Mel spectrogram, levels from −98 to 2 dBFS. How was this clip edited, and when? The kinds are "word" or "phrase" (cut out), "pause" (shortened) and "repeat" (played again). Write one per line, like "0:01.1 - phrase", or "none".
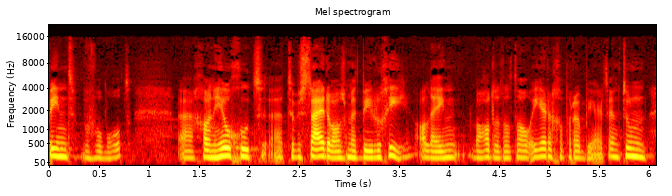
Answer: none

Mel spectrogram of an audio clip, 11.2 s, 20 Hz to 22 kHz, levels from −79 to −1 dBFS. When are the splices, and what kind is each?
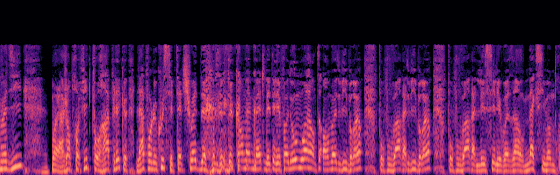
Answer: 0:08.1 - repeat

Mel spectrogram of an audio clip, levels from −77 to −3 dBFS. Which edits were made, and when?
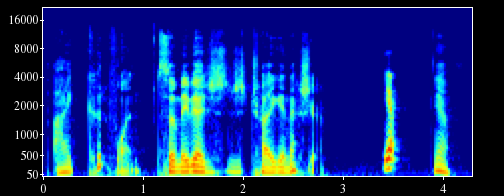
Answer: none

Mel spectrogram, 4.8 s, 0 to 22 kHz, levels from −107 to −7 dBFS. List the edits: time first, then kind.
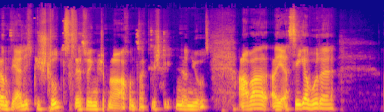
0:01.3 - word
0:01.8 - word

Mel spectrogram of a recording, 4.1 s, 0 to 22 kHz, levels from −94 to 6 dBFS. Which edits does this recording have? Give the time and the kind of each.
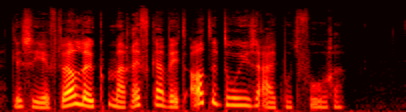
0:01.1 - word
0:02.2 - word

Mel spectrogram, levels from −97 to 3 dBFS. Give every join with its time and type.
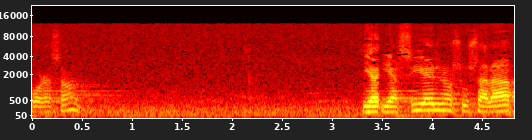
0:03.5 - word

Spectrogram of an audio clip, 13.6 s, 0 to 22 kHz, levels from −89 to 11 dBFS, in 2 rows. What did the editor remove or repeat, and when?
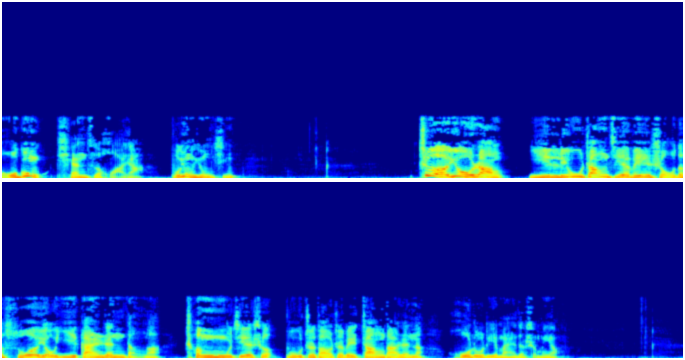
none

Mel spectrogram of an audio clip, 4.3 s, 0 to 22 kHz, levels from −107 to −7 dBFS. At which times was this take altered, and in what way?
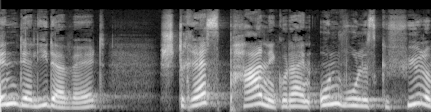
none

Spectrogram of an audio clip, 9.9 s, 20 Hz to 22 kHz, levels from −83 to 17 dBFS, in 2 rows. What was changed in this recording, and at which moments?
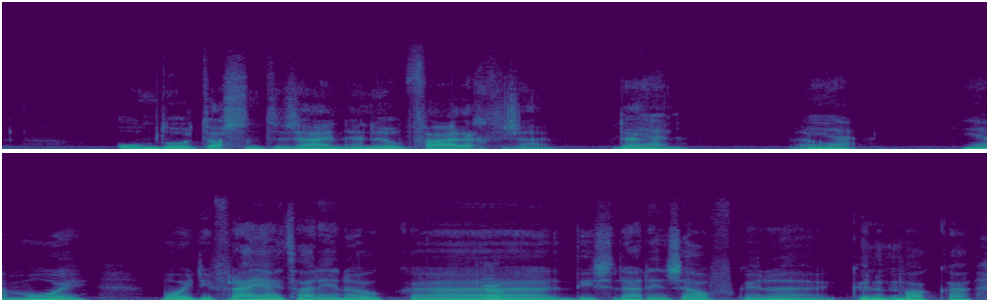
none

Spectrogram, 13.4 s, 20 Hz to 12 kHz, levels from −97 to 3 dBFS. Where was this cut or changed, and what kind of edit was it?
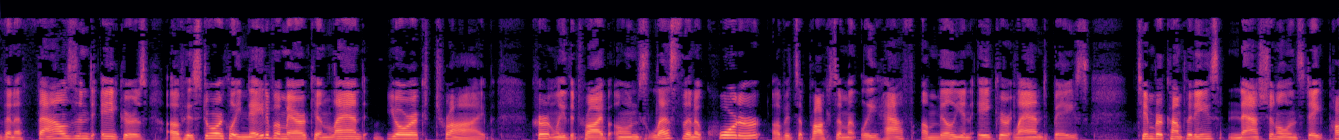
0:01.5 - pause
0:03.9 - phrase
0:10.1 - word

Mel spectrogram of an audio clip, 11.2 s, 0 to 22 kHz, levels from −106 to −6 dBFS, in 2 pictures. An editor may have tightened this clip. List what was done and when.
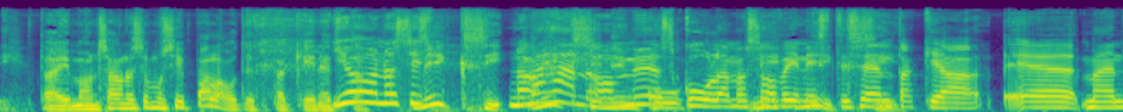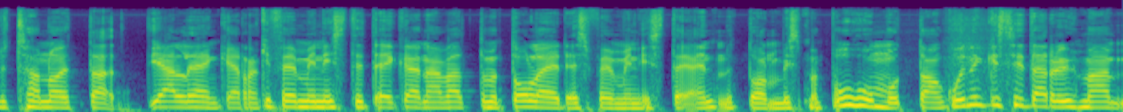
0:06.3 - pause
0:06.9 - word
0:09.2 - phrase

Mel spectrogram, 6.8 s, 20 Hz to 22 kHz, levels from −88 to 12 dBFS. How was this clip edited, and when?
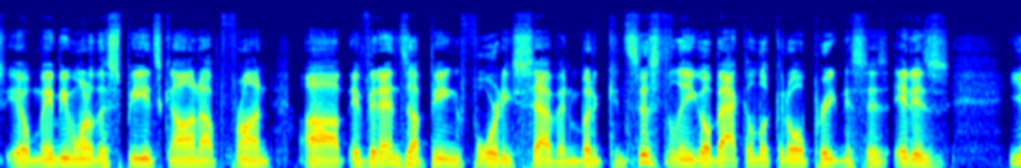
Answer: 0:01.1 - word
0:01.9 - pause

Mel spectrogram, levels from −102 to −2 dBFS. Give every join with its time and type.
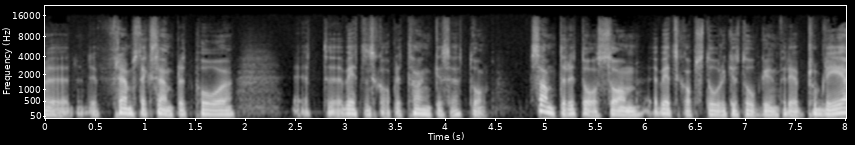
none

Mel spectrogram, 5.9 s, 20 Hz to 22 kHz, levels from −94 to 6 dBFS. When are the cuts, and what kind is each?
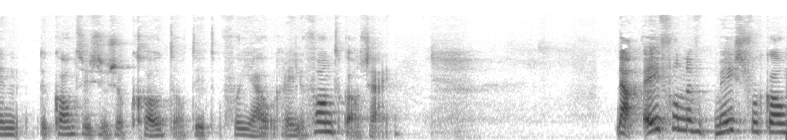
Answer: none

